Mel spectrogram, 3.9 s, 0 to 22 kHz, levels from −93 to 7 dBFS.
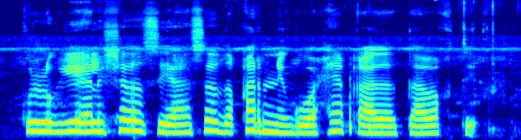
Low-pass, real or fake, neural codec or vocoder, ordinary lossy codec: none; real; none; none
